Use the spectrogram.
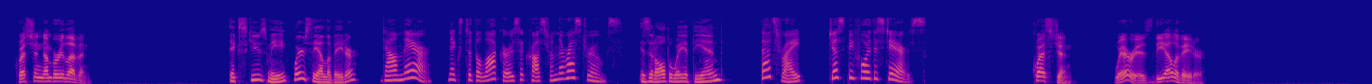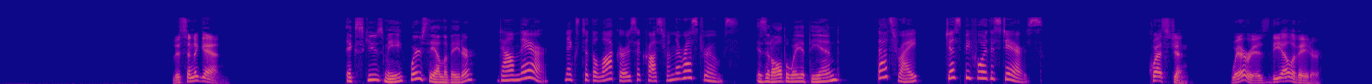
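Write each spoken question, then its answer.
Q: Where is the elevator?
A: At the end, next to the lockers, across from the restrooms, just before the stairs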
